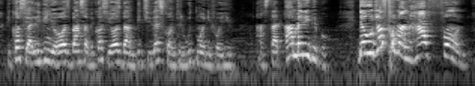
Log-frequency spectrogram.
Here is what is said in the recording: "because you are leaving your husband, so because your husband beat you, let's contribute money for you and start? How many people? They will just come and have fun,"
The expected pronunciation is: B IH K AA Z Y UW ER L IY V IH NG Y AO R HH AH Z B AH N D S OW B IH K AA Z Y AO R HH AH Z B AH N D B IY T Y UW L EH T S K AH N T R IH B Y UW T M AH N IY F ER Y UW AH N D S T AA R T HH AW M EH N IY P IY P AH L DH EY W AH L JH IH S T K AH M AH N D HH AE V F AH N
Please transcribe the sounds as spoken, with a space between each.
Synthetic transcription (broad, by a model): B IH K AA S Y UW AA L IY V IH NG Y AO HH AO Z B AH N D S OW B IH K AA S Y AO HH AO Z B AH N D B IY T Y UW L EH T S K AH N T R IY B Y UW T M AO N IY F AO Y UW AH N S T AA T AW M EH N IY P IY P AH L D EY W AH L JH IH S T K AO M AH N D HH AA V F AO N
